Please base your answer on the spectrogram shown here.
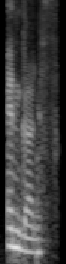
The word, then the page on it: engulf: Indian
